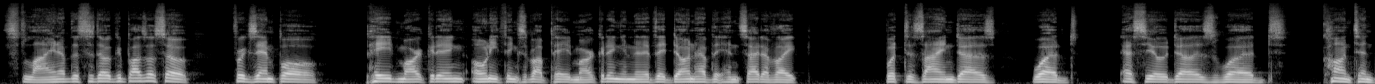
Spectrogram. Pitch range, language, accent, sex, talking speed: 105-125 Hz, English, American, male, 145 wpm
